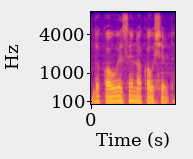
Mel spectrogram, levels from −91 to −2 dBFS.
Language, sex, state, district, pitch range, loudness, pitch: English, male, Karnataka, Bangalore, 100-115 Hz, -15 LUFS, 110 Hz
